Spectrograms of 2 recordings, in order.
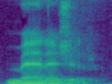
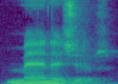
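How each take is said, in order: No difference in how they are said.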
